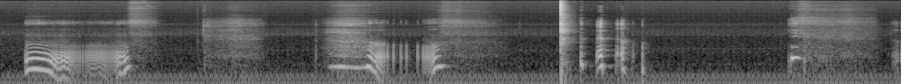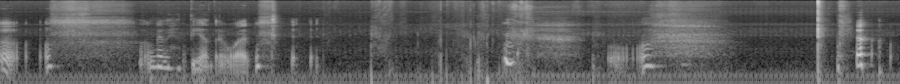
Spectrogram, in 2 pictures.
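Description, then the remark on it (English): A few sharp, hard slaps on bare skin, a person slapping their own nipples, crack out loudly at irregular moments between stretches of heavy breathing and soft vocal sounds. “Slapping my nipples super hard.”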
